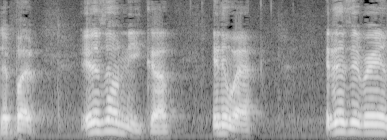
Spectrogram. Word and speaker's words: Onika: To kind of sum it up, Nicki Minaj's Onika, there's so many ways to say her name, and I know that it's Onika, but it does not roll off the tongue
